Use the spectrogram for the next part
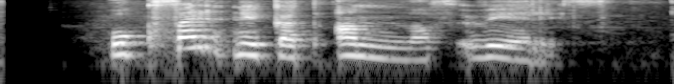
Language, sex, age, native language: Icelandic, male, 9, Icelandic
